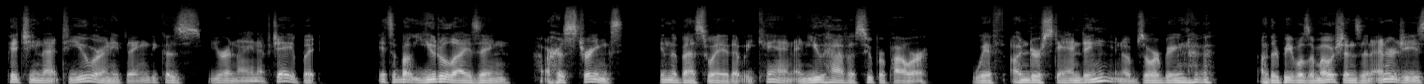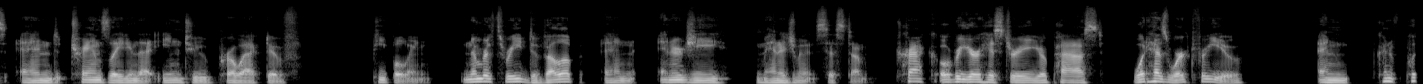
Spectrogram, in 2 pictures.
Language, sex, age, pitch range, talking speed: English, male, 30-49, 85-105 Hz, 135 wpm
